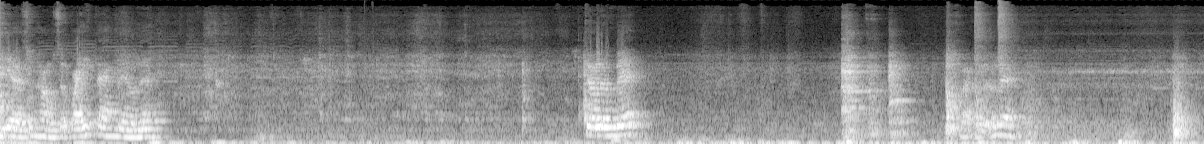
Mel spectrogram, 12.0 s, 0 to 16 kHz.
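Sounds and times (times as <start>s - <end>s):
faint stirring in a pot: 0.0s - 12.0s.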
